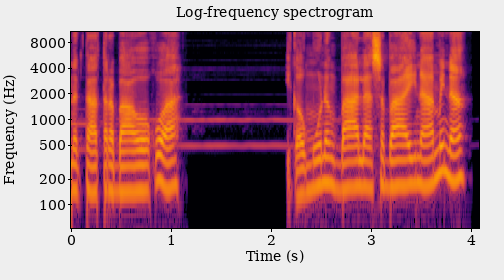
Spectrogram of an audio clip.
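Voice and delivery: Aming. Acted. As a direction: thank and befriend the creature, voice lifted. (mabait na binatang nakikiusap sa nilalang, bahagyang mataas ang tono)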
